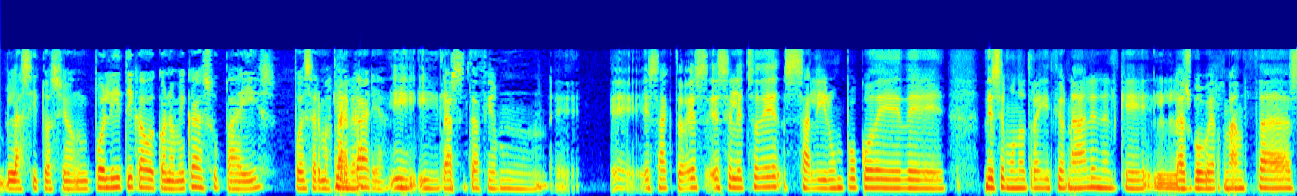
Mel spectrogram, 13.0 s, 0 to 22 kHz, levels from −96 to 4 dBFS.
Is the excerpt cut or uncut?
uncut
